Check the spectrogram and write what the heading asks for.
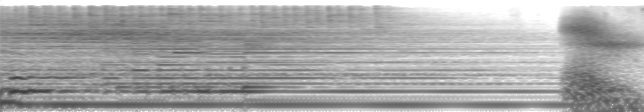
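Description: A band's final chord ringing out on electric guitar, held steady and slowly fading away, then a short whoosh near the end.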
